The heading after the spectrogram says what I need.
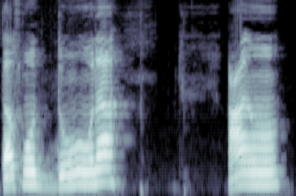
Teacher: نون ساکن کے بعد سین ہے، یہاں پر اخفا کریں گے، آواز ناک میں چھپائیں گے۔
